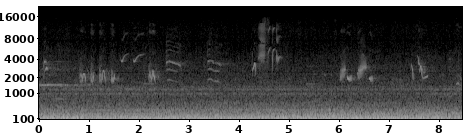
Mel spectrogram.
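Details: Brown thrasher singing from the very top of a white pine tree: a run of varied short chirps and slurred whistles, some sharp downslurs, delivered in quick succession over a steady low rumble.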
